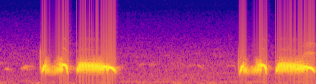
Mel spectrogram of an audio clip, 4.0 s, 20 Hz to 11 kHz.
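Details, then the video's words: Spotted dove cooing in the đồng pha style to prompt wild-caught doves to fight: two identical phrases about 2.5 seconds apart, each a quick two-note stutter and a long rolling coo. "Chim cu gáy ĐỒNG PHA thúc đấu rút bổi"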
